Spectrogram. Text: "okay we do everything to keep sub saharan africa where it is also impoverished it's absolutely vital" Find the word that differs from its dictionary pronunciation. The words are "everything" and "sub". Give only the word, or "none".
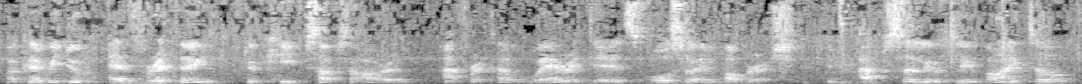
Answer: none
